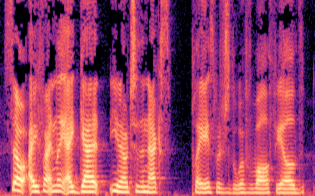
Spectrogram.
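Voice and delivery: ordinary delivery

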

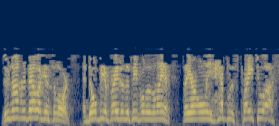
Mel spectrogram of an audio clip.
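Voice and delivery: loud, high, fervent preaching; preaching at full force. Acted. Preacher exhorting his church, loud and fervent. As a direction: proclaim it to the congregation.

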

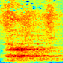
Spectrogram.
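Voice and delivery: long soft breath out; breathing coach showing the exhale; demo exhale. Shown as a demonstration. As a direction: let the breath all out. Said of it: "You're going".

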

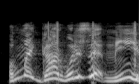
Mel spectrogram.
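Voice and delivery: high, loud mock-shocked little sister; imitated shock. Little sister reading over a shoulder, imitated loud shock. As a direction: blurt it out high and loud, hammed up.

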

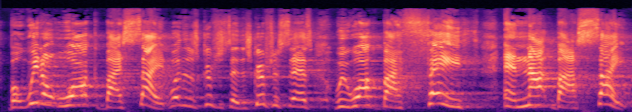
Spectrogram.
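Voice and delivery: loud, slow, rising preacher's cadence; preaching at full force. Acted. Pastor driving the point home to his congregation, loud and slow. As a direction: lean into the sermon, pulling the room along.

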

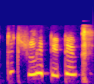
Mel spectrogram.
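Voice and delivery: high, playful drum-fill vocal noise; little drummer imitation. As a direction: mimic a tiny drum roll with the mouth. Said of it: "Looks like a little drummer".

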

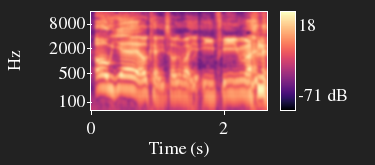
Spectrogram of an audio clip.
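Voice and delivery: high, loud mock realisation; sudden loud recognition, amused; crowd catching on. Voicing people who clocked the song title, mock excited. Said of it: "'cause people clocked".

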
